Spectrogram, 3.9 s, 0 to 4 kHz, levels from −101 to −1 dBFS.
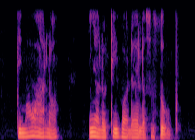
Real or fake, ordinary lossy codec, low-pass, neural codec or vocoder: real; none; 3.6 kHz; none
